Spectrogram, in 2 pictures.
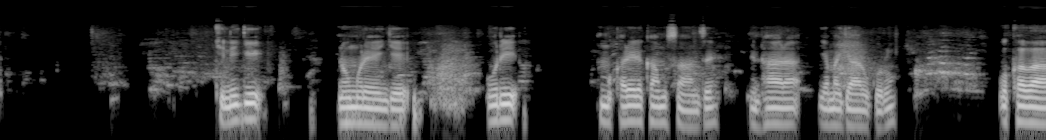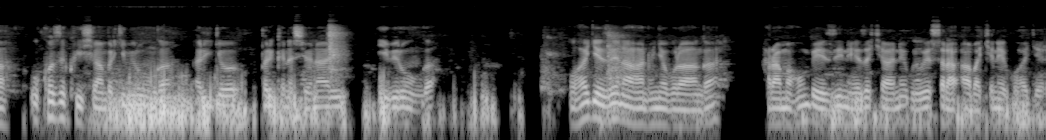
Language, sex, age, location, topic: Kinyarwanda, male, 36-49, Musanze, finance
